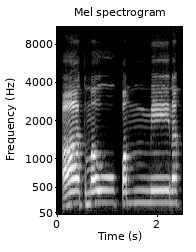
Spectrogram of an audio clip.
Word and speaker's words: आत्मौपम्येन: आत्मौप आत्मौप देखिए, आत्मौ यहां जो आधा त है इस पर हमको आघात देना है। आत्मौप आत्मौपम्येन। पम्येन देखिए, प के बाद जो आधा म है उस पर भी हमको आघात देना है। तो आत्मौपम्येन, आत्मौपम्येन इस प्रकार से बोलेंगे।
